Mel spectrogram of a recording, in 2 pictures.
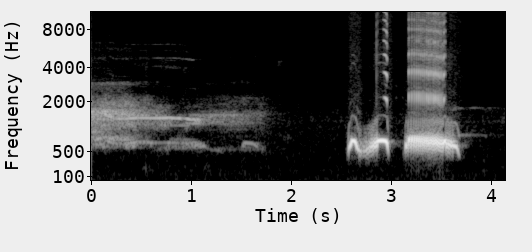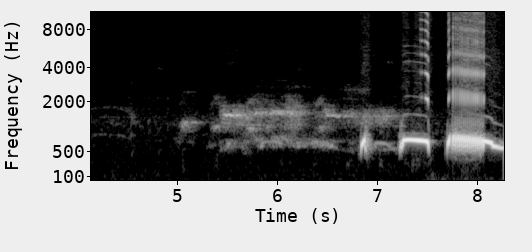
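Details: Caged decoy spotted dove cooing in a lure style to draw in wild doves: two low, hollow coo phrases of three or four notes each, a short lead note and then a longer, heavier one, with faint bird chatter between them.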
